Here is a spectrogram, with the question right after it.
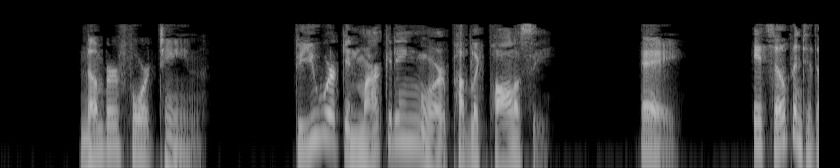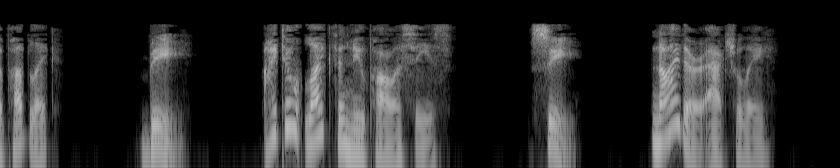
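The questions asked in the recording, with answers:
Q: Do you work in marketing or public policy?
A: C: Neither, actually.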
